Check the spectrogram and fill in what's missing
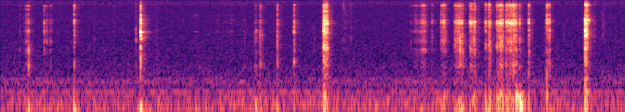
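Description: A metal craft knife blade scrapes and shaves powder off the red face of a hand-sized solid sidewalk chalk block painted as a watermelon slice with a green rind, held over a pink plastic bowl. Short, dry, bright scraping strokes come in scattered bursts, then cluster into a quicker run of scrapes near the end before one last sharp scrape.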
